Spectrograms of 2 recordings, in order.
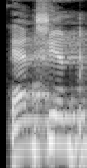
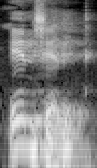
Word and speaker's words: ancient: এটাকে আমরা অ্যানশিয়েন্ট বলে থাকি, যার সঠিক উচ্চারণ হচ্ছে এনশিয়েন্ট।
